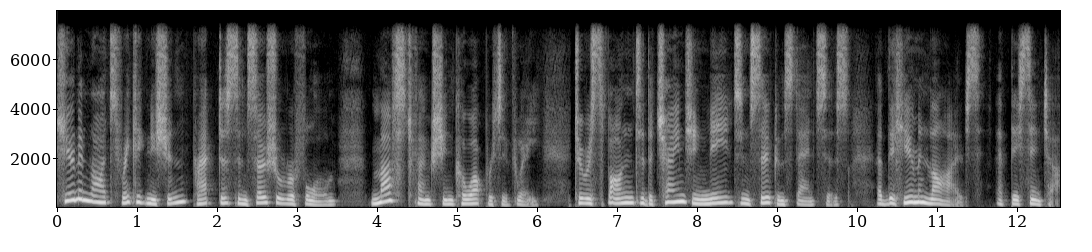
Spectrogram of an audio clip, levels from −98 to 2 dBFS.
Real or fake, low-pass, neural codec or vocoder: fake; 7.2 kHz; codec, 16 kHz, 1 kbps, FunCodec, trained on Chinese and English, 50 frames a second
